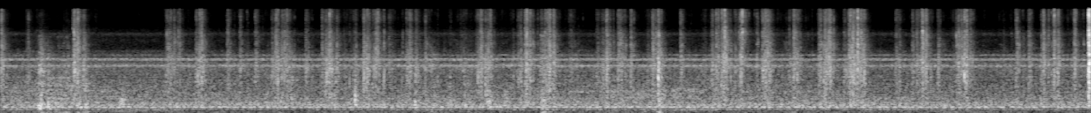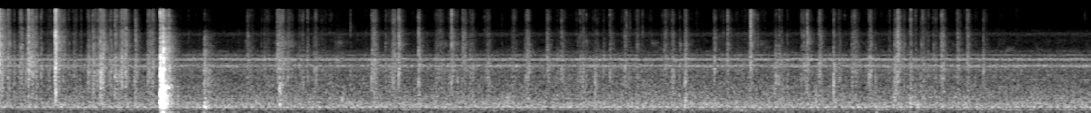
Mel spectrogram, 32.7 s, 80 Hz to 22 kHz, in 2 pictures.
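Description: WuQue M 4x4 speed cube being turned fast, a dense run of plastic clicks and clacks. Just under two-thirds of the way in, a single loud knock comes as the keyboard timer is stopped at the end of the solve. Slower, sparser turning follows.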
